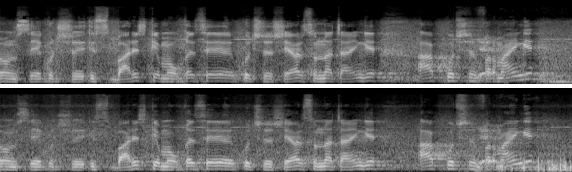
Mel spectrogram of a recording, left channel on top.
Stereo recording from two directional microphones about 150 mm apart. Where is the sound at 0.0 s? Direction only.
Centre (ahead or behind).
